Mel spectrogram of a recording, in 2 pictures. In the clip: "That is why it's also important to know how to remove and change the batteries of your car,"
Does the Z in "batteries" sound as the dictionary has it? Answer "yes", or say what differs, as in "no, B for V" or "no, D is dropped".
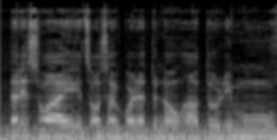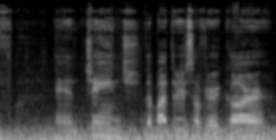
no, S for Z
